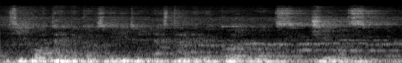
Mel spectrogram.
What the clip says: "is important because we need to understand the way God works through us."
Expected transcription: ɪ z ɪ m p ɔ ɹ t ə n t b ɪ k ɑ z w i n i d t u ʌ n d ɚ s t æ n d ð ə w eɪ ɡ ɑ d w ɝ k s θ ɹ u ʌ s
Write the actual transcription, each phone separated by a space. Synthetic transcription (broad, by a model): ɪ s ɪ m p ɔ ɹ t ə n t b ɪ k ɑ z w i n i d t u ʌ n d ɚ s t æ n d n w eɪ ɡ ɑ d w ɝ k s t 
